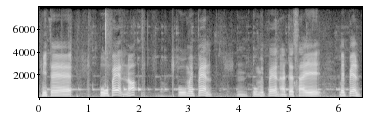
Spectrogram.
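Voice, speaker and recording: A man's voice: a little high, measured pace, over music. A man with a Lao accent, chatting casually outdoors in a village as he hands over a donation, coaxing and repeating his phrases. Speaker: vlogger delivering donation.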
